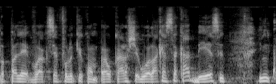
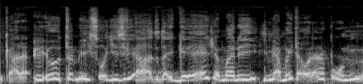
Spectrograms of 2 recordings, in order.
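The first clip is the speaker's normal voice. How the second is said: tearful confession; 6 semitones higher than usual. Retold or imitated. Clerk confessing he also left church, tearful. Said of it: "Aí ele começou a chorar".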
